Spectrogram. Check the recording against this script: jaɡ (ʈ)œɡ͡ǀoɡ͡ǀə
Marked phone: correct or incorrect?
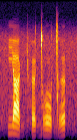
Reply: incorrect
